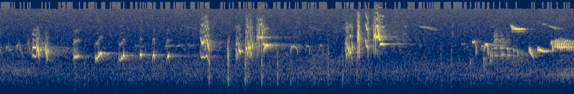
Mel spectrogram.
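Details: A song thrush sings on a foggy day near feeders: loud, varied phrases, repeating short clear notes several times before switching to sharp, ringing whistles, over a soft outdoor hush.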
